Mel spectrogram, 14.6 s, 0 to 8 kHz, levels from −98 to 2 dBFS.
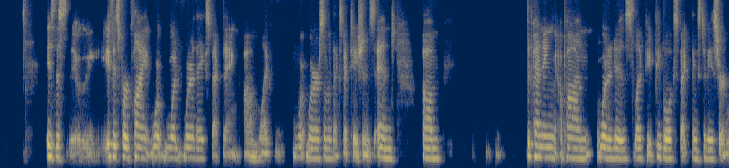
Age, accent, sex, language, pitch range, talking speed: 10-29, American, female, English, 175-235 Hz, 155 wpm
